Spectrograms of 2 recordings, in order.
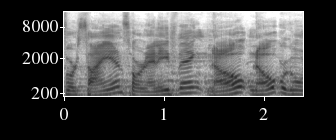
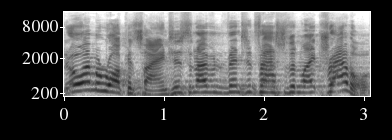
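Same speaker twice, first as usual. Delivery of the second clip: high put-on English accent, for show; 6 semitones higher than usual. Speaker mocking how people believe someone with an english accent, english accent. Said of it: "Someone with an English accent".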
